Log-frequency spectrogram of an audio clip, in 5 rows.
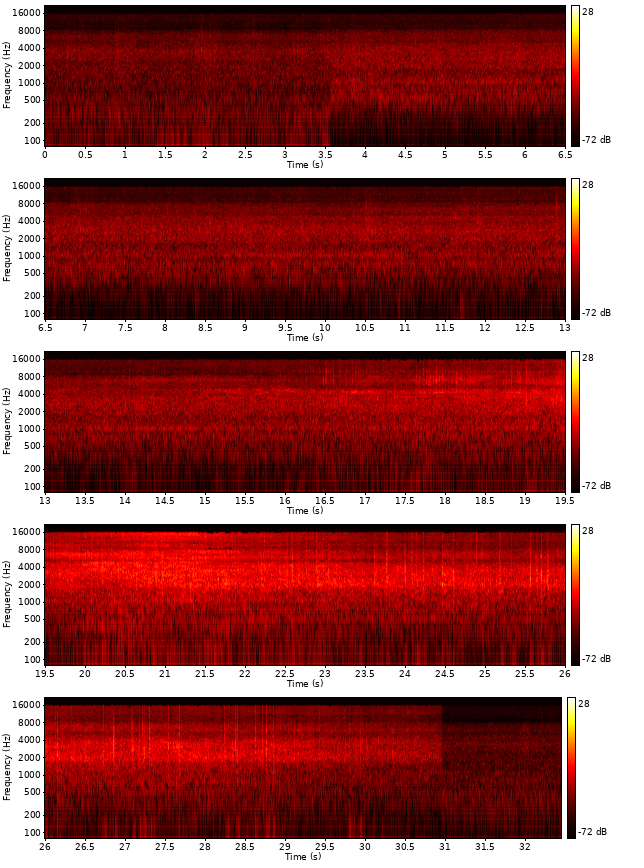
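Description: Märklin H0 model electric locomotive (E 424, no sound module) running with its train of coaches on the model railway track: a steady mechanical running noise of motor and wheels on the rails. It grows louder from a little past halfway as the train comes close, stays loudest for several seconds, then eases slightly near the end.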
